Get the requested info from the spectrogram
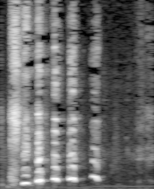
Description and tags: a happy woman giggling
